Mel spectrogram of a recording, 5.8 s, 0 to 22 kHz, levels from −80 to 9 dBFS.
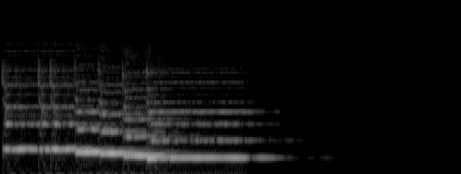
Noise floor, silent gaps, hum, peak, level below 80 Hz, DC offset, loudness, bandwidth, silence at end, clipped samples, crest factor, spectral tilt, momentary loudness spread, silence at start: -79 dBFS; none; none; -18 dBFS; -80 dBFS; under 0.1%; -32 LUFS; 9 kHz; 2.3 s; under 0.1%; 16 dB; -3.5 dB/octave; 11 LU; 0 s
